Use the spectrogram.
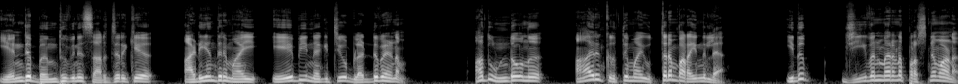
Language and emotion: Malayalam, angry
